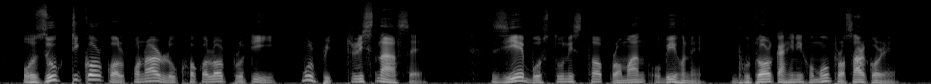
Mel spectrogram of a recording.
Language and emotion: Assamese, disgusted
